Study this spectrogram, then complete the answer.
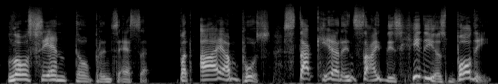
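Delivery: put-on high accented character voice; Puss. A narrator's reading. Puss explains himself to the princess, high and dramatic.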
